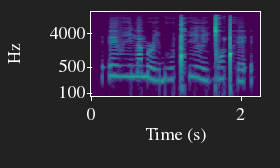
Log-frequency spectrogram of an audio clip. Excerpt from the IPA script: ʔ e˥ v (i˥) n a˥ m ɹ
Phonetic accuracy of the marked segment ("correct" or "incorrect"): incorrect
